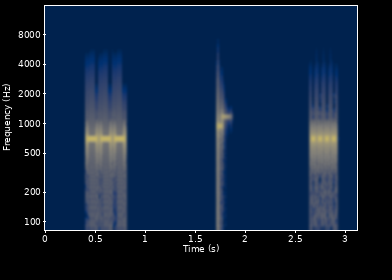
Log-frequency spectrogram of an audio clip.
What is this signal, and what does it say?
Morse code, heard as a keyed tone, about 34 wpm, 700 Hz. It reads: O H
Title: Single Letter-Number Alt 35wpm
